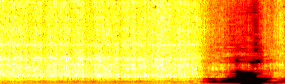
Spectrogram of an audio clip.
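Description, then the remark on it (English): A loud immersion blender flash-blends broken-up ice with pineapple juice, whirring steadily for about two seconds with a constant motor hum, then cuts off abruptly, leaving near silence and a faint clink. “We're going to mix them together and then flash blend it with an immersion blender and see how it goes.”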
